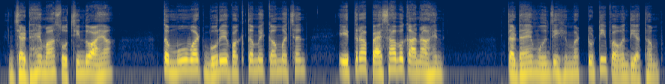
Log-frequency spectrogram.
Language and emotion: Sindhi, sad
